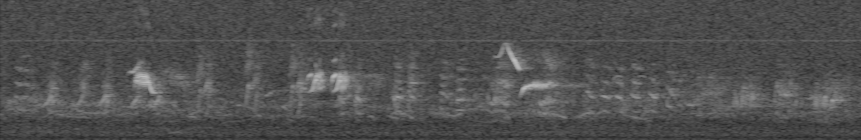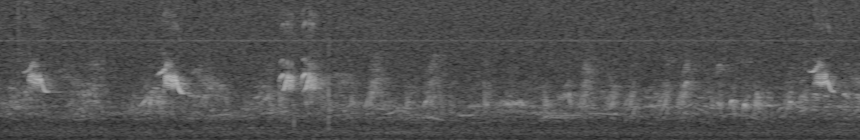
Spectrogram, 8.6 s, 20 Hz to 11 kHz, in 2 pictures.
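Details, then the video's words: A sedge warbler sings on 28 June 2021 while another bird joins in: a steady buzzy chatter with piercing high chirps repeated at irregular short intervals, some doubled. "Śpiew rokitniczki"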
